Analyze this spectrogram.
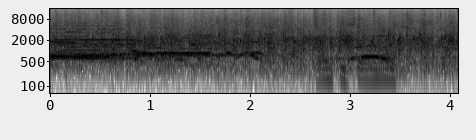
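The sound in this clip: Audience applause for the singers at a live music performance: dense, steady clapping that fills the whole stretch, with traces of voices ringing over it.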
